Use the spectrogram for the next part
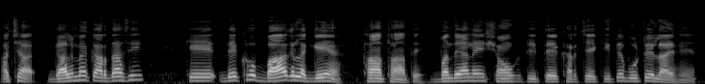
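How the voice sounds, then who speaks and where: Emphatic, higher-pitched Pakistani Punjabi man hosting. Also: normal speed, a little mellow, no room sound. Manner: emphatic, rhetorical, folksy storytelling. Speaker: vlog host. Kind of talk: casual outdoor vlog talk.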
